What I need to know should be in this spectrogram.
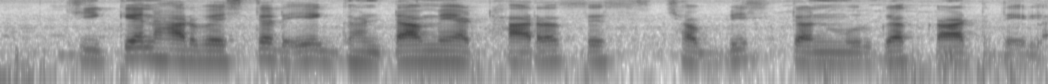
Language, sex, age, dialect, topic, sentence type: Bhojpuri, male, 18-24, Southern / Standard, agriculture, statement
